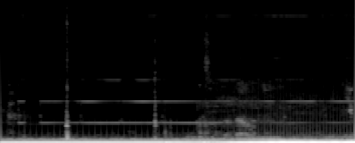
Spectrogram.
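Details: Valved exhaust on a healthy running engine compared with the owner's blown-engine Lotus Evora: deep, smooth, steady exhaust rumble with no knocks or misses, rising slightly near the end; normal idle.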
